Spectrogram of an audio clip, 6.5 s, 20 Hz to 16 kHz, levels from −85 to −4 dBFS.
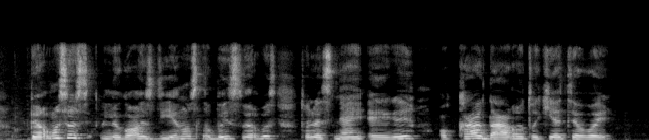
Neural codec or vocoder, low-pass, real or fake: none; 10.8 kHz; real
